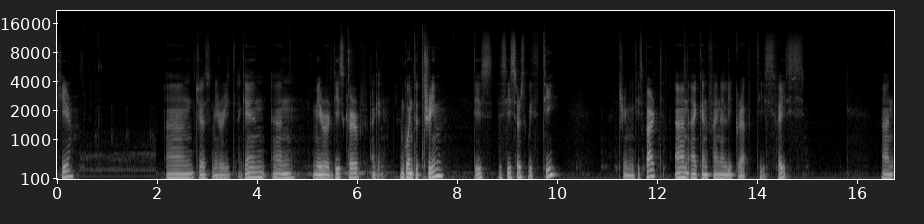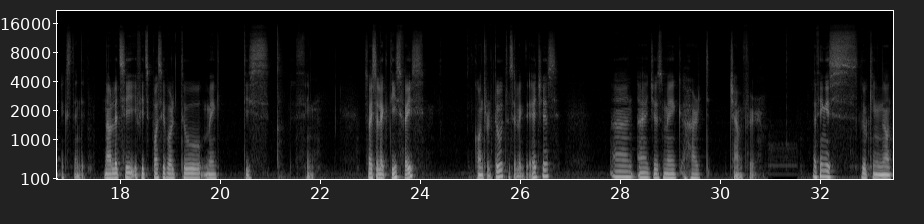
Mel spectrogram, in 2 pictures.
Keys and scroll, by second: 0.4 ctrl+super+c, 2.6 alt+x, 2.7 alt+x, 4.6 2, 5.3 alt+x, 5.7 alt+x, 7.2 t.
